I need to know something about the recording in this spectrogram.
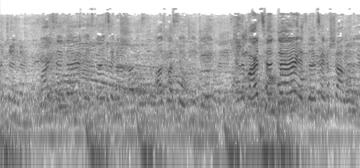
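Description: Several people chattering and talking over each other, with background music and a thumping bass beat.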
